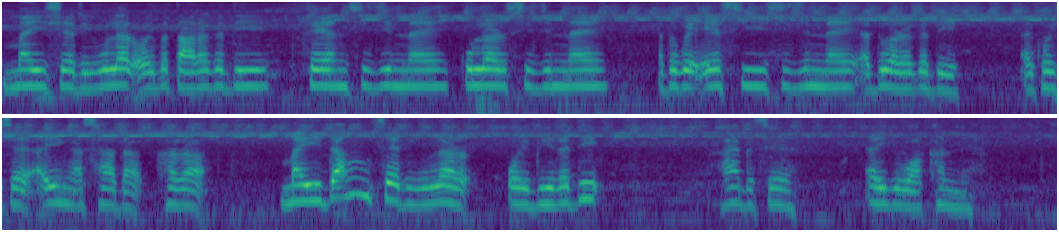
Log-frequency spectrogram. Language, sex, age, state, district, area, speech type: Manipuri, female, 60+, Manipur, Senapati, rural, spontaneous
